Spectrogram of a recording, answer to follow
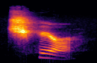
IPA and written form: tʃeə (chair)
